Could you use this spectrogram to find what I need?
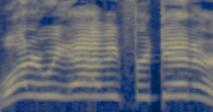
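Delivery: play-acted, very high, shrill, shrieked scream. Telling a joke, the speaker acts out a husband screaming his question at his wife. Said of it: "goes closer and screams".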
